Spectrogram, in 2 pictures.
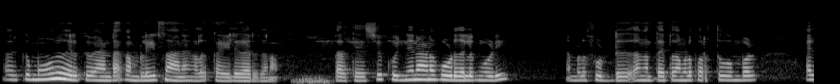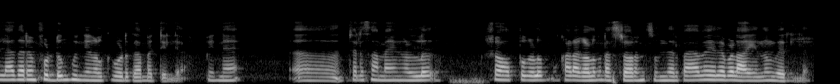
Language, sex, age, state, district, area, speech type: Malayalam, female, 30-45, Kerala, Palakkad, rural, spontaneous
